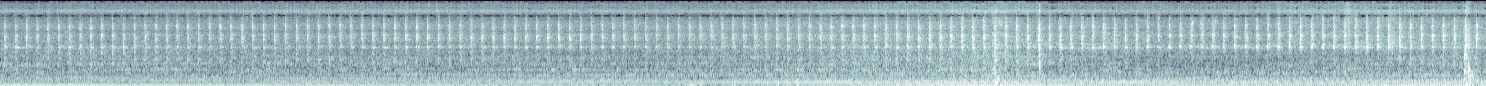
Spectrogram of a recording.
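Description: Steady idle with a light, regular tick of about three a second riding over a low engine hum. Cause suspected, not confirmed.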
